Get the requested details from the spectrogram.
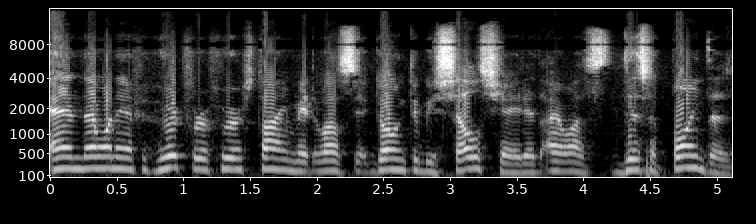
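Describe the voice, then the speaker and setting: A man with a Dutch accent speaks at a moderate pace, hardly pausing at all. His pitch is high, with ordinary variation. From Netherlands, Friesland. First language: Dutch or Frisian. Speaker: game artist. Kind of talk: casual interview chat.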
